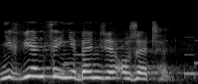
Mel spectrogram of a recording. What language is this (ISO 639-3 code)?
pol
